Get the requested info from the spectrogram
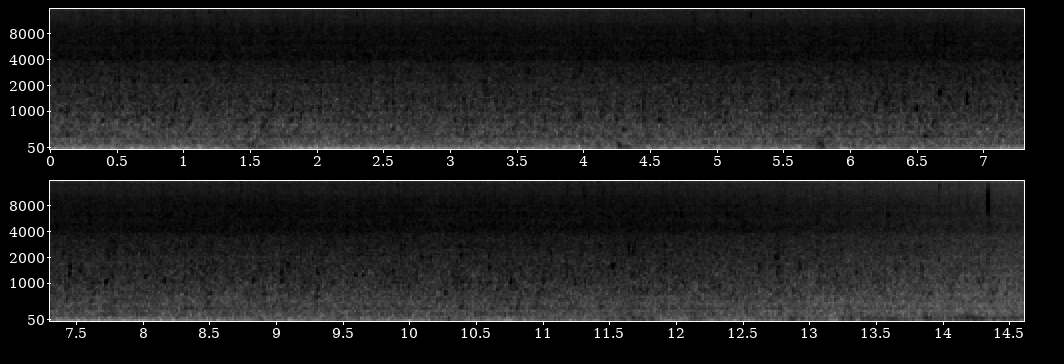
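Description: Shallow stream water running steadily over a rocky bed, easing down near the end.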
